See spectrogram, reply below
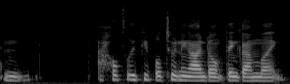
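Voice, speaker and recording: This beauty vlogger's voice is fairly low and steady, a little mellow, and fairly quick. She is a young woman leading a chatty live-stream tutorial on eyebrows, sounding giggly, self-conscious and a touch nervous, saying "okay?" after almost every sentence and welcoming viewers by name.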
